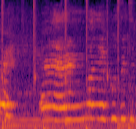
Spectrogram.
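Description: A voice singing long held, slightly wavering notes over a steady beat of about three ticks a second: a song on the soundtrack.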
